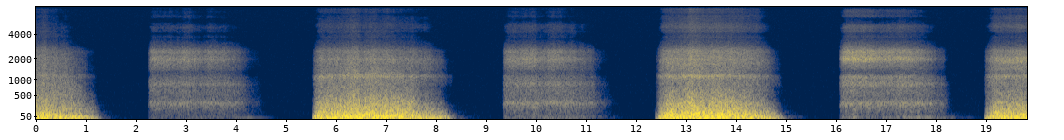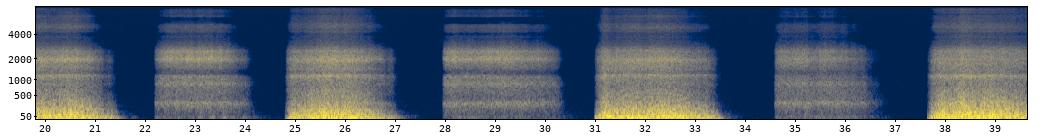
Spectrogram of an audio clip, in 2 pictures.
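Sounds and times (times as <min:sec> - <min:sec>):
nose breathing while lying beside: 0:00.0 - 0:01.0, 0:02.3 - 0:04.2, 0:05.6 - 0:08.2, 0:09.4 - 0:11.3, 0:12.5 - 0:14.8, 0:16.1 - 0:18.2, 0:19.0 - 0:21.4, 0:22.2 - 0:24.1, 0:24.9 - 0:26.9, 0:28.0 - 0:30.4, 0:31.1 - 0:33.5, 0:34.6 - 0:36.6, 0:37.7 - 0:39.6.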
